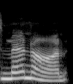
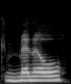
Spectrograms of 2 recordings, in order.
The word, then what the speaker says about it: Manon: it's Manon, and I only know this because after like 20 4 years. Oh my God, it's an old movie now. I finally watched it and I put on the subtitles for the first time ever because they pronounce it like 18 different ways. I thought it was like Menil, and but it's like it's Manon.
